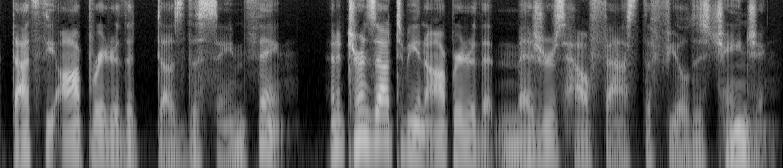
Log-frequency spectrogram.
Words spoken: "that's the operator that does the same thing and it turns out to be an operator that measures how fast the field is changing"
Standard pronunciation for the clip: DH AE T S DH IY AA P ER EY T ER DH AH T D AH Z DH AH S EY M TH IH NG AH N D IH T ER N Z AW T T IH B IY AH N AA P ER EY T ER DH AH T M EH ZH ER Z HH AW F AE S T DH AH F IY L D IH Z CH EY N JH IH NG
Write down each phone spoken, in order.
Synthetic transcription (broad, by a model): DH AE T S DH IY AA P ER EY T ER DH AH T D AH Z DH AH S EY M TH IH NG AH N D IH T ER N Z AW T T IH B IY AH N AA P ER EY T ER DH AH T M EH ZH ER Z HH AW F AE S T DH AH F IY L D IH Z CH EY N JH IH NG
